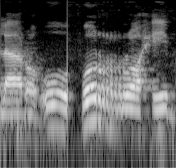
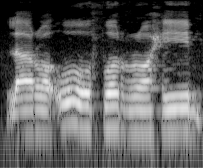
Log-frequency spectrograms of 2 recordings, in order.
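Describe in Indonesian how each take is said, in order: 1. R digetarkan kuat dan lama. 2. R hanya sedikit bergetar. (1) "Cuma jangan terlalu tebal ... bukan" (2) "ada getaran tetapi minima"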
